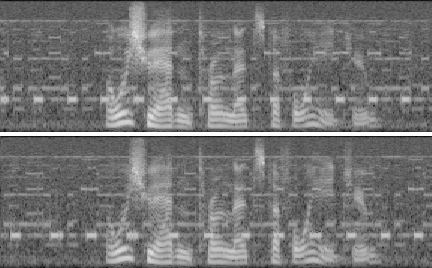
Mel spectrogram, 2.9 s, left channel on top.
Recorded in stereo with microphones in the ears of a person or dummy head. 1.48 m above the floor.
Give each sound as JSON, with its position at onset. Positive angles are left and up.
{"t": 0.7, "sound": "a man speaking", "side_deg": 35}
